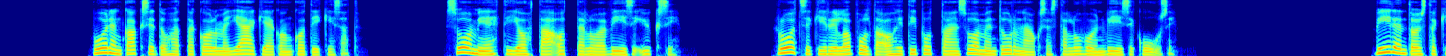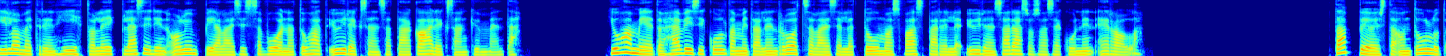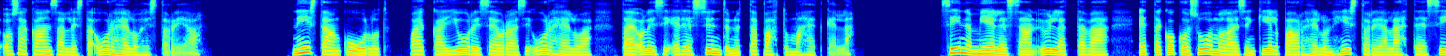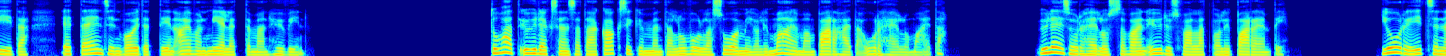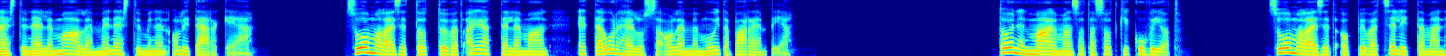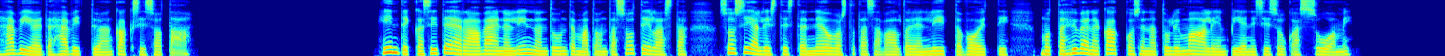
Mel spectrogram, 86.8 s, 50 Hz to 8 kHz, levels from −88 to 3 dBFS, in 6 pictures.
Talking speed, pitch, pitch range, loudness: 85 wpm, 165 Hz, 150-185 Hz, -27 LUFS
